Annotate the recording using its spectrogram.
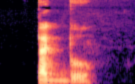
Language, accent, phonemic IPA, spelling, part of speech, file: French, France, /pak.bo/, paquebot, noun, LL-Q150 (fra)-paquebot.wav
- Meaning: ship, liner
